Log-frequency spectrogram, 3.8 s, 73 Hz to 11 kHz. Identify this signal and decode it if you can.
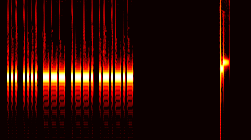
Morse code, heard as a keyed tone, about 40 wpm, 700 Hz. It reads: SHOP.
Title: Sentences from Top 1600 Words 40wpm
